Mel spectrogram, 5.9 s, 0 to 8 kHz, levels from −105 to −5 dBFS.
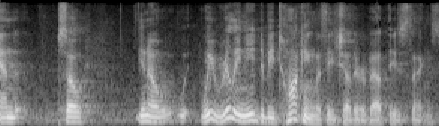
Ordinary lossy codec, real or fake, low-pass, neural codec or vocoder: AAC, 32 kbps; real; 7.2 kHz; none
